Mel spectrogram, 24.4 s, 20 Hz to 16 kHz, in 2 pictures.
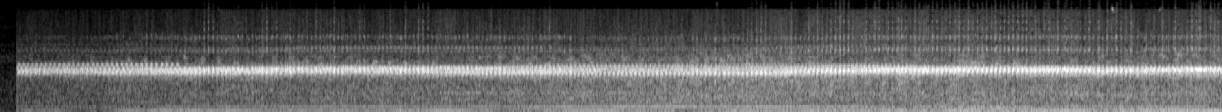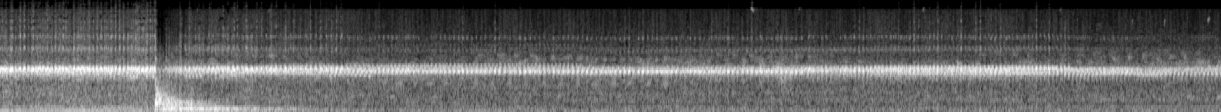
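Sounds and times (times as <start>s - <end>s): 
chorus of frogs croaking at a reservoir's edge: 0.0s - 24.4s
brief low thud: 13.8s - 15.6s.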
